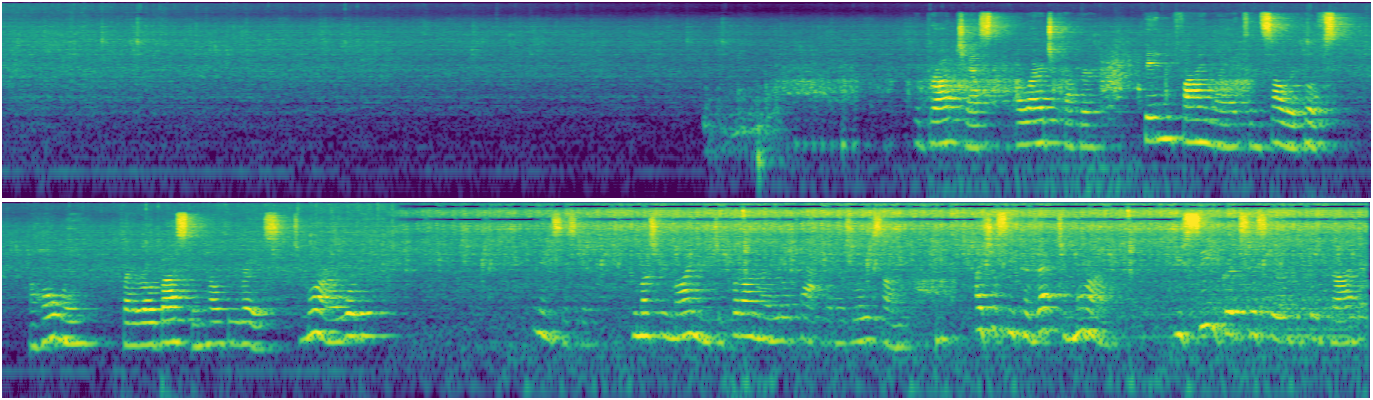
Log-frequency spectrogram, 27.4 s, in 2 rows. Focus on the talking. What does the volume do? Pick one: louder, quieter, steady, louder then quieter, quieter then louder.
steady.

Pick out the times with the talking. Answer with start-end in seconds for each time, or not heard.
9.2-17.4, 19.0-27.3.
